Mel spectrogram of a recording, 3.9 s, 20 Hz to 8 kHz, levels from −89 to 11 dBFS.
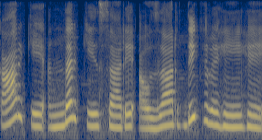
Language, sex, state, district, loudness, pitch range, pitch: Hindi, female, Bihar, Kaimur, -17 LUFS, 215-270 Hz, 230 Hz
